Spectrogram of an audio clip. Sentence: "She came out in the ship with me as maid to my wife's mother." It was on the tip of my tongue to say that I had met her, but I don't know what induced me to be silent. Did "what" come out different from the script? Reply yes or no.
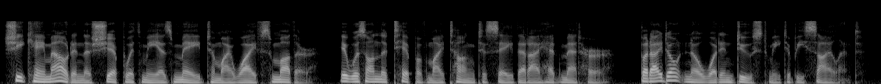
no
